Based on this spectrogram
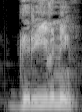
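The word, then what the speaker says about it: good evening: ना वो ग्रीवनिंग है, ग्रीवनिंग। क्योंकि उसमें गुड में जैसे उधर था डबल ओ साइलेंट कर दिया, डी आर में कर दिया, और इवनिंग का आखिरी जी साइलेंट कर दिया।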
